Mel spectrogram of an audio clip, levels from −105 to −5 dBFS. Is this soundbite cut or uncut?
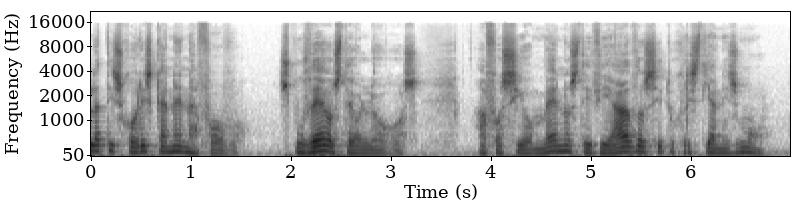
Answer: cut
